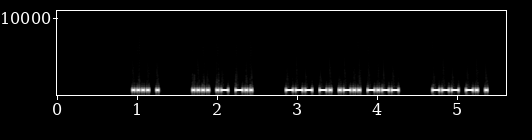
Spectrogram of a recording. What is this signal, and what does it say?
Morse code, heard as a keyed tone, about 40 wpm, 700 Hz. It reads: HE HAD ONLY ONE
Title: 2x Word-Spacing - Sentences from Top 300 Words - 40wpm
